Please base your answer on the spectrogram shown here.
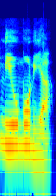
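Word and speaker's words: pneumonia: এই সাইকোলজির এবং হচ্ছে নিউমোনিয়া সাইকোলজি এবং হচ্ছে নিউমোনিয়া এই দুইটার শুরুর দিকে যে পি এটা কোন উচ্চারণ হয় না এটাকে আমি উচ্চারণ করতে হবে পি নিউমোনিয়া পি নিউমোনিয়া পি এনই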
